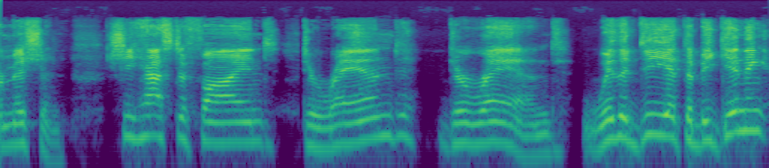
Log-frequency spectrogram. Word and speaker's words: Durand Durand: in the Murray room the second D is silent yes so this scientist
